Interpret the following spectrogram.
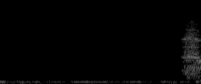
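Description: A quiet pause in a spoken talk with a faint steady low hum; the man's voice starts again just at the end.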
